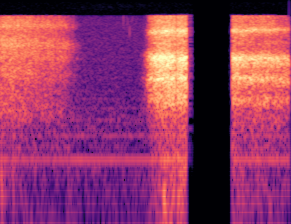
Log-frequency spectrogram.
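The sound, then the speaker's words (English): Deep breaths taken during a guided relaxation exercise: airy, hissing breaths with no talk. A softer breath fades out, a louder one cuts off abruptly, and after a short silence another breath begins. “Nice deep breath again.”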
